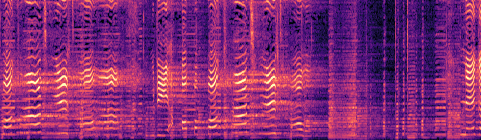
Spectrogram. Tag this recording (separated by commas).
child singing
